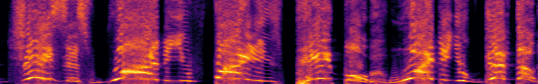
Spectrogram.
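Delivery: high, drawn-out plea of disbelief; exasperated wail. Real, not acted. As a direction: wail the question to heaven. Wailing in disbelief at the story.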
